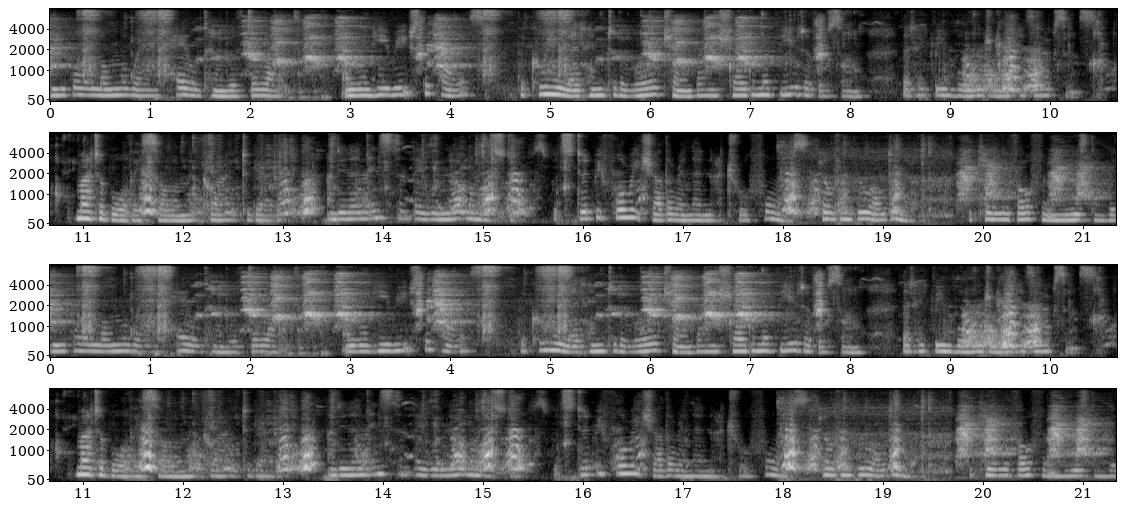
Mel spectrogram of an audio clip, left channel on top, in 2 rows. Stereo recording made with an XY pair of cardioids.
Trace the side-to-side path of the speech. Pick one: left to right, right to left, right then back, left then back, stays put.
right then back.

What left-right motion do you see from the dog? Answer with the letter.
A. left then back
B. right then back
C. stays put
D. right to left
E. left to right
C.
